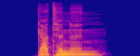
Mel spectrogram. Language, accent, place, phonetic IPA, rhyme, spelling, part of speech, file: German, Germany, Berlin, [ˈɡatɪnən], -atɪnən, Gattinnen, noun, De-Gattinnen.ogg
- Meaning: plural of Gattin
